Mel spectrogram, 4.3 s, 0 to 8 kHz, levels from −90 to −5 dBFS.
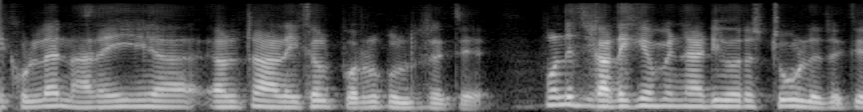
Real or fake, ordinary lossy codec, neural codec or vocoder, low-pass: fake; none; codec, 16 kHz, about 1 kbps, DyCAST, with the encoder's durations; 7.2 kHz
